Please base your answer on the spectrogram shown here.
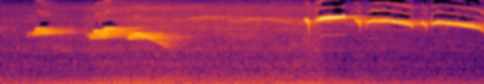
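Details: Blue-winged minla lure singing to draw birds in: drawn-out clear whistles, the first ones lower and falling, later ones higher and sustained, with a sharp upward flick near the middle.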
